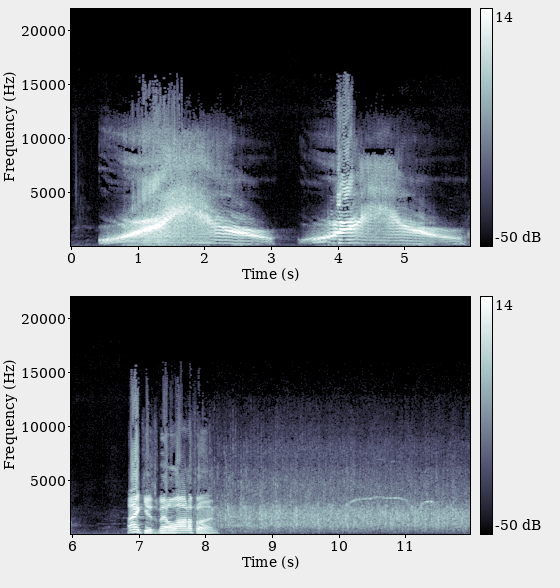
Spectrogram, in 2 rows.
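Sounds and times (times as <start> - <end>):
Florida bobcat yowling: 0.4 - 6.0
speech: 7.0 - 8.3.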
